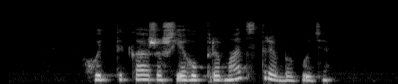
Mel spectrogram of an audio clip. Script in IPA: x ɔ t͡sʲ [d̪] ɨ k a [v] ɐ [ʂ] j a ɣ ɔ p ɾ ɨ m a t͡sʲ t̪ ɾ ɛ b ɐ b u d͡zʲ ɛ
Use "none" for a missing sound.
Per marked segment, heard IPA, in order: t̪, ʐ, ʂ

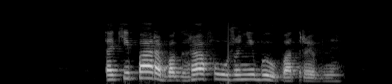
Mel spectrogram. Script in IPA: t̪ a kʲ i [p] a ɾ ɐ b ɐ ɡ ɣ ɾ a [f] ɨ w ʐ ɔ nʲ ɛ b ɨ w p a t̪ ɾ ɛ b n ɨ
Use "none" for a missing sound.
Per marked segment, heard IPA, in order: p, f

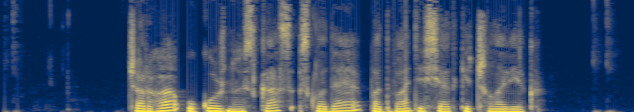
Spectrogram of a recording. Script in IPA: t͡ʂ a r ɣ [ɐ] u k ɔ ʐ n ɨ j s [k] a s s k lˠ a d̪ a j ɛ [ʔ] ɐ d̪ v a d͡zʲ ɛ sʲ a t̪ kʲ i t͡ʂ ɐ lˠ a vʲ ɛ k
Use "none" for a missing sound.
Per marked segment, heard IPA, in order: a, k, p

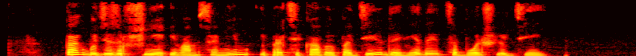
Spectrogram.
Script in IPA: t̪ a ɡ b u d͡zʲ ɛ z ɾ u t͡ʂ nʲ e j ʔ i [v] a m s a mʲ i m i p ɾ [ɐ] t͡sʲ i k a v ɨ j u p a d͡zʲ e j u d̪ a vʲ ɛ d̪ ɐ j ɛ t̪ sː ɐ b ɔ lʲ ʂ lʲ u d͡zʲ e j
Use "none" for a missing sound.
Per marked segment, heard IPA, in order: v, ɐ

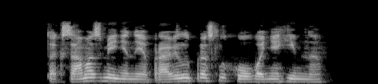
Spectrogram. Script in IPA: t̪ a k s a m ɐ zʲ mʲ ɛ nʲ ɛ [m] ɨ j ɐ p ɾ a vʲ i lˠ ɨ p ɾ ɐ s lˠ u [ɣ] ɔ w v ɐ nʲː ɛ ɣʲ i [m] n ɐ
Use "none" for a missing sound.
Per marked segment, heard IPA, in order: n, x, m

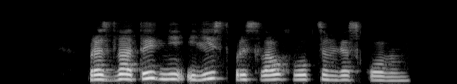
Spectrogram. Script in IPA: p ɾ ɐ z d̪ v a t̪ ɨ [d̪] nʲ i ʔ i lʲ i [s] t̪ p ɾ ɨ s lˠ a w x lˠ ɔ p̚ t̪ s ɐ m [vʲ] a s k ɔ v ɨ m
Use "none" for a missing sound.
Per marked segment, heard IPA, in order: d̪, s, vʲ

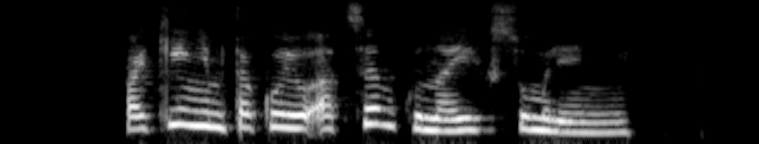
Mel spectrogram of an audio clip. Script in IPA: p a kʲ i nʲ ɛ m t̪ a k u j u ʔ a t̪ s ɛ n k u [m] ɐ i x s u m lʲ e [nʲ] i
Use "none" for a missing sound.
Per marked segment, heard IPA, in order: n, nʲː

